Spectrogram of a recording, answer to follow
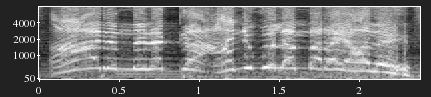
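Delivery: high, loud, shouted exhortation; full-force preaching. Real, not acted. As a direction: preach at a shout, pitched far above normal speech.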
